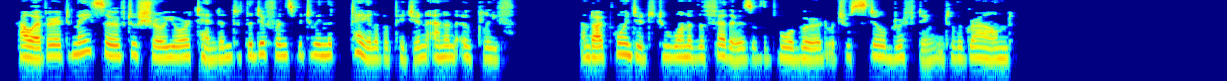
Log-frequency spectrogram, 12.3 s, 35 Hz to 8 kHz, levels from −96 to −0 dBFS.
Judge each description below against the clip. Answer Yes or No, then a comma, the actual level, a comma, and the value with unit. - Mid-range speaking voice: Yes, medium, 175 Hz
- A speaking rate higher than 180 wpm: Yes, average, 190 wpm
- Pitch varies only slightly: No, average, 3.1 semitones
